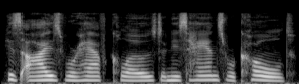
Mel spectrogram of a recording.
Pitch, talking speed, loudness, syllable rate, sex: 190 Hz, 200 wpm, -16 LUFS, 4.5 syllables/s, female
